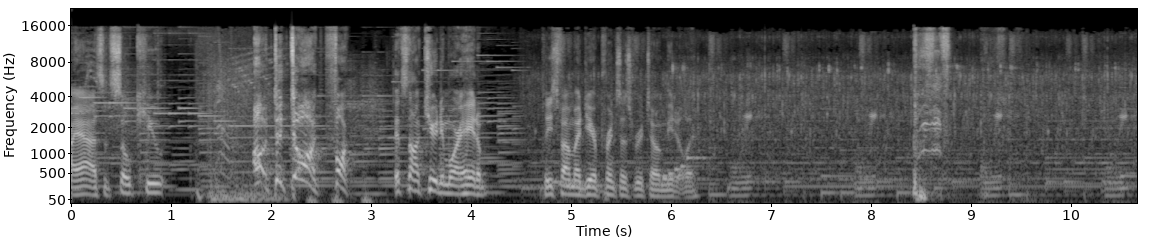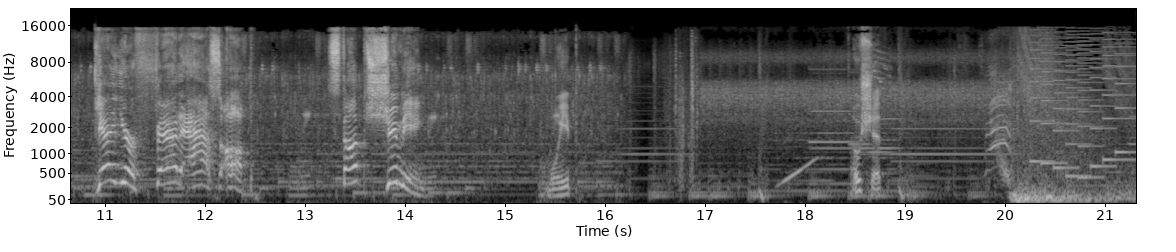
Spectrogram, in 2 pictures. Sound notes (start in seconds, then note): 7.5 laughs; 12.4 frog noise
